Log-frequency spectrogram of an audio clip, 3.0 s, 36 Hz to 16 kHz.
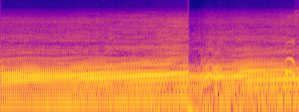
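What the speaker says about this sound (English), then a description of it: "This YZ450FX, honestly, this is the bike to have out here." Yamaha YZ450FX motorcycle engine running close and loud at a steady high idle, its rich harmonic drone dipping in a brief blip before settling back to the same pitch.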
